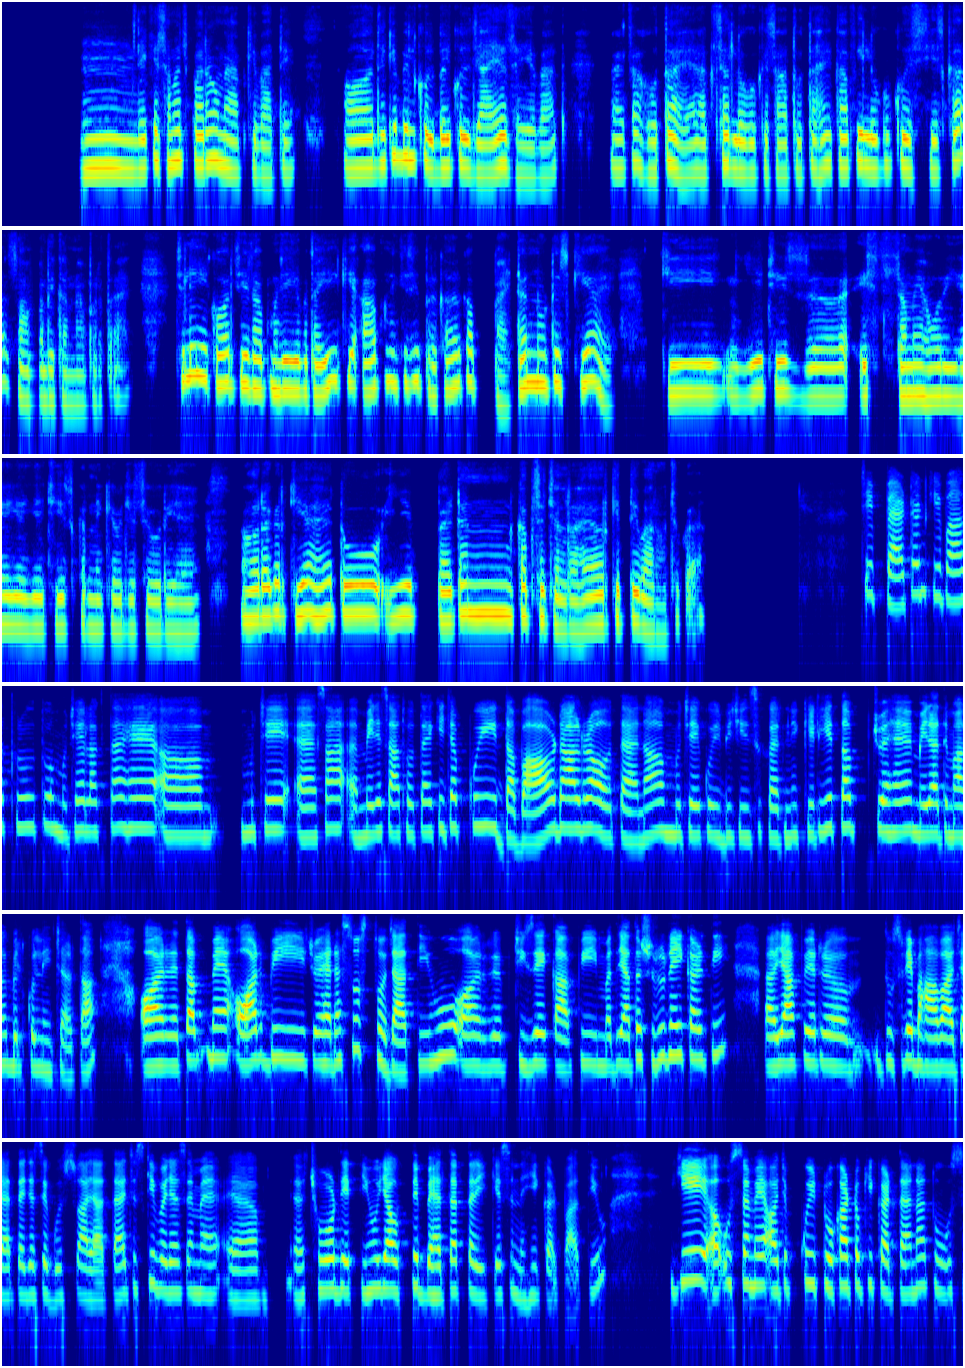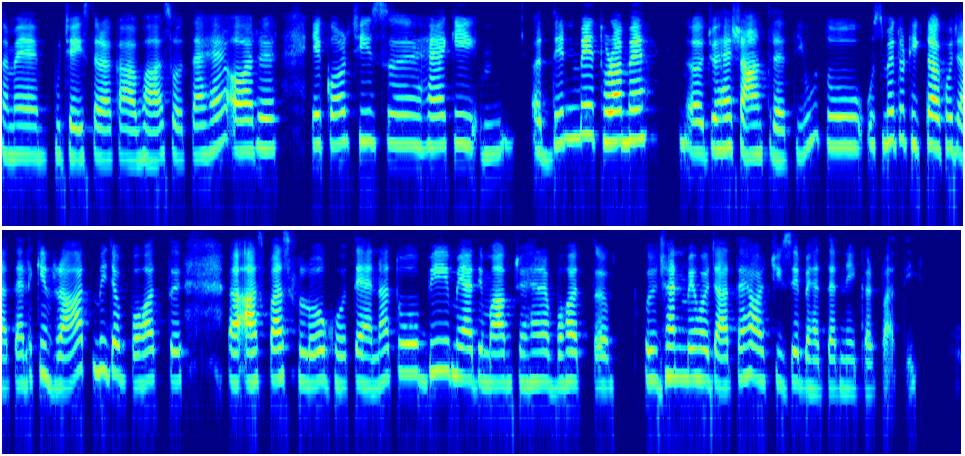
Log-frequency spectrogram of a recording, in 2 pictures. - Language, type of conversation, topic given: Hindi, advice, परफेक्शनिज्म के कारण काम पूरा न होने और खुद पर गुस्सा व शर्म महसूस होने का आप पर क्या असर पड़ता है?
- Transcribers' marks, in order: tapping; in English: "पैटर्न नोटिस"; sniff; in English: "पैटर्न"; in English: "पैटर्न"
